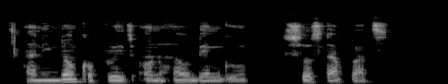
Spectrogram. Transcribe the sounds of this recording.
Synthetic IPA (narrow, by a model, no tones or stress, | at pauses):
ãnidɔ̃nkʰɔpəɹetɔ̃nhawdɛ̃mɡo | sɔstapa̰t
